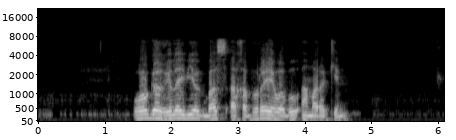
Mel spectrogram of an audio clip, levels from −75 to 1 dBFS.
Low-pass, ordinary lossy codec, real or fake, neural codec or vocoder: 7.2 kHz; AAC, 64 kbps; real; none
